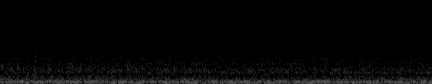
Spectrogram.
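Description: Quiet room tone: a steady low hum with a few faint, soft clicks.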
